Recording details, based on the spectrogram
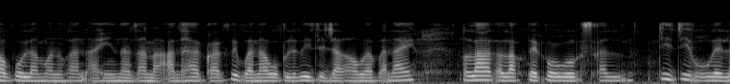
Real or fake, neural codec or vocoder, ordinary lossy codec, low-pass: fake; autoencoder, 22.05 kHz, a latent of 192 numbers a frame, VITS, trained on many speakers; none; 7.2 kHz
